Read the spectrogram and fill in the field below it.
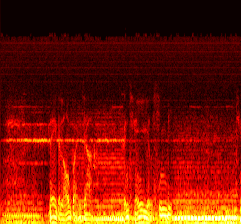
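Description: An elderly man speaks slowly in a low voice.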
